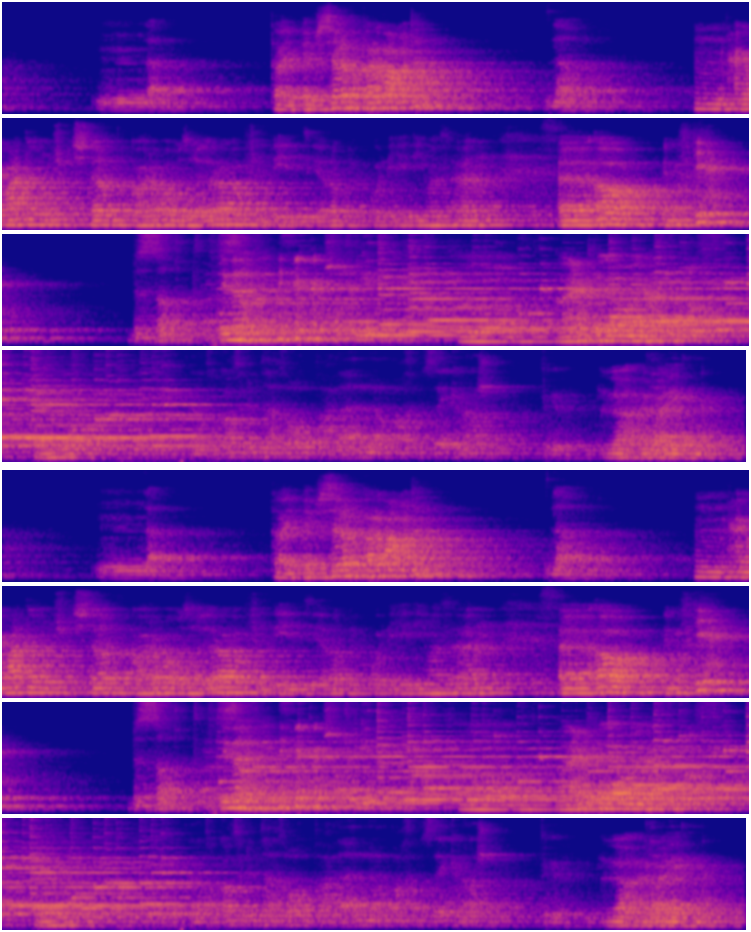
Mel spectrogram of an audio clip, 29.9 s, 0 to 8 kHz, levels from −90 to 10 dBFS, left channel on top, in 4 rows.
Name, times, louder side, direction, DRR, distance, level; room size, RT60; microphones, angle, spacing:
voice 1, 0.9-1.5 5.4-5.9 12.8-13.0 16.2-16.6 16.9-17.4 18.2-18.8 21.3-22.1 22.9-27.3 27.8-28.1 28.8-29.4, equal, 30° right, -7 dB, 0.5 m, -37 dB
voice 2, 2.7-4.3 6.9-13.8 14.1-14.7 17.1-17.4 17.9-18.0 19.5-20.1 20.5-21.5 22.7-23.0 28.4-29.2, equal, 40° left, -5 dB, 0.4 m, -29 dB
sound 1, 16.9-24.2, left 1 dB, 80° right, 0.5 m, -31 dB
2.4 x 2.3 x 2.4 m, 2.2 s
head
